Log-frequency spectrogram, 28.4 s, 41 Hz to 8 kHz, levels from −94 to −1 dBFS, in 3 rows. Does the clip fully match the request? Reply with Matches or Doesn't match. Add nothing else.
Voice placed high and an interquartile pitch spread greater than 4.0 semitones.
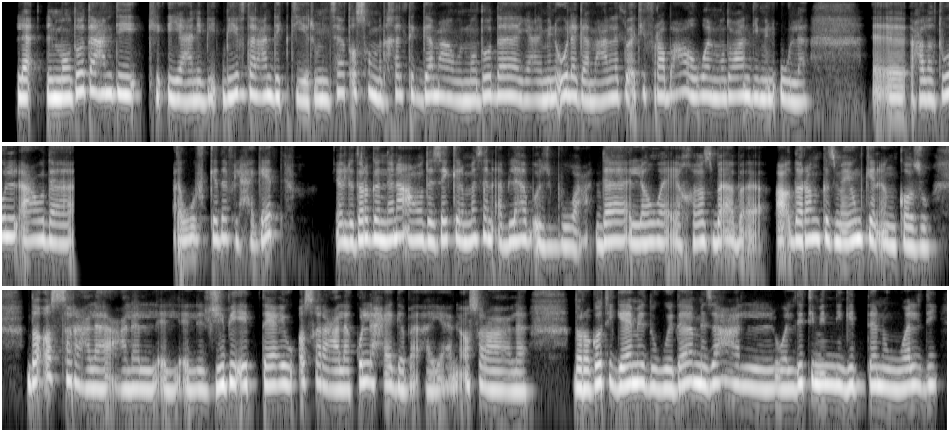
Doesn't match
